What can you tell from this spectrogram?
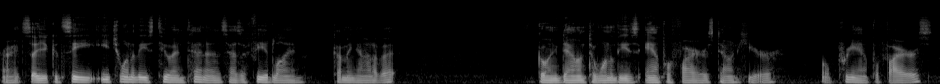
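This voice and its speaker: A man who hosts and is an amateur radio hobbyist leads a casual walk-through tour, starting outdoors by a house and moving into a garage and a small radio room, explaining things plainly. His voice is low-pitched and dark, with little pitch movement and a moderate pace, recorded dry.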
